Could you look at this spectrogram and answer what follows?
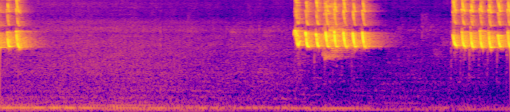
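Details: Mimicking black-crested bulbul, recorded as a tutor: the end of one shrill rapid trill, a long quiet stretch with low background hum, then two more quick, tightly spaced high trills.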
